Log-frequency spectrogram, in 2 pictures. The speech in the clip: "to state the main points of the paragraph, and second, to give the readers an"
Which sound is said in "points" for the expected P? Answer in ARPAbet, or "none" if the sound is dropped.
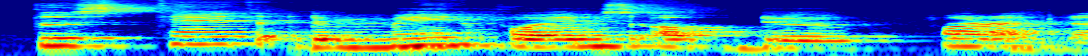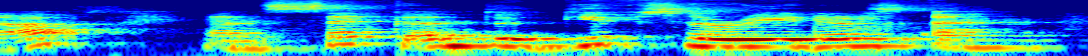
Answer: F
